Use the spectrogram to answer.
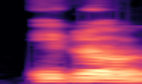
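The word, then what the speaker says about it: ear: es mover esto para irlo viendo mejor ahora vamos a lo que sería la la oreja o el oído este se pronuncia como ir miren es diptongo es diptongo e a es diptongo e a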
